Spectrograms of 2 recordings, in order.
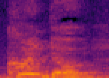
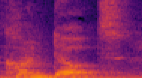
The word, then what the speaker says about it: conduct: Well, conduct is a homograph, which means it is spelled the same but is pronounced differently. Conduct can be pronounced as conduct, which is a noun, and it can be pronounced as conduct, which is an action verb.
